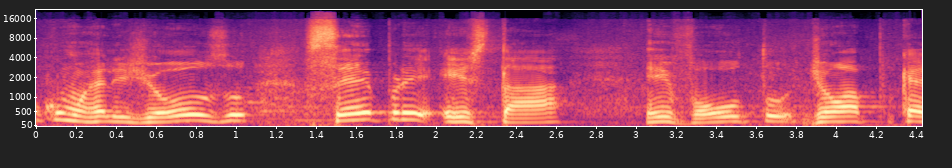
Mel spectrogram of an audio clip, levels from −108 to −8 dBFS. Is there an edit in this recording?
yes; 1 cut; at 2.2 s

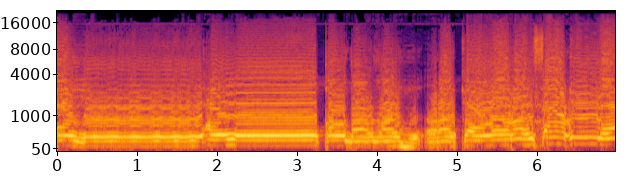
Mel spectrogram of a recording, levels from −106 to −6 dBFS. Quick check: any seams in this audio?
no; 0 cuts

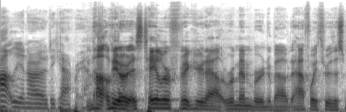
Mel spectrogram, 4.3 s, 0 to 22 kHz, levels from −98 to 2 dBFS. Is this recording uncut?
yes; 0 cuts

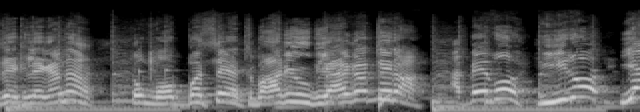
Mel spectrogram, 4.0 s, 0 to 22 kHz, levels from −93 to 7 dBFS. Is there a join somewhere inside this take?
no; 0 cuts

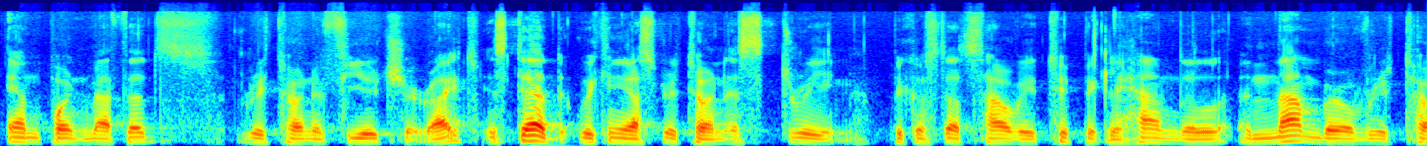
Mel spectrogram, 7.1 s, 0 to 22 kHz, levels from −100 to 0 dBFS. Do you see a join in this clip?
yes; 4 cuts; at 1.1 s, 2.4 s, 4.4 s, 6.2 s

